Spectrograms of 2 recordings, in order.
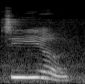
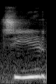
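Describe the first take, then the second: First: The vowel glides into an ear sound. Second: The vowel is a plain long ee sound. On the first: The speaker calls it right. "इसे बोलते हैं चीयर" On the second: The speaker calls it wrong. "चीड़ तो नहीं पढ़ेंगे"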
